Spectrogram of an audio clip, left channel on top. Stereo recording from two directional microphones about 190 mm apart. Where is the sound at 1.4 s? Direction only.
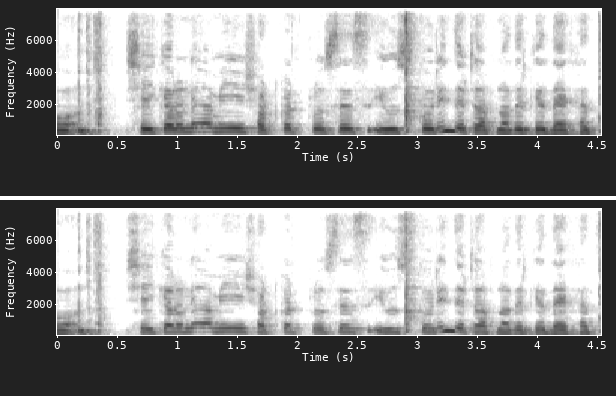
5° right (ahead or behind).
